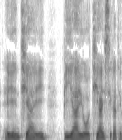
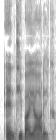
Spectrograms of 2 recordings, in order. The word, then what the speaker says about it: antibiotic: ANTI BIOTIC가 되고요. 항생제입니다. 항생제. antibiotic 혹은 antibiotic 이렇게도 발음이 될 수 있습니다.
